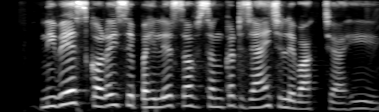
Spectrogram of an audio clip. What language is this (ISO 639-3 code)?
mai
